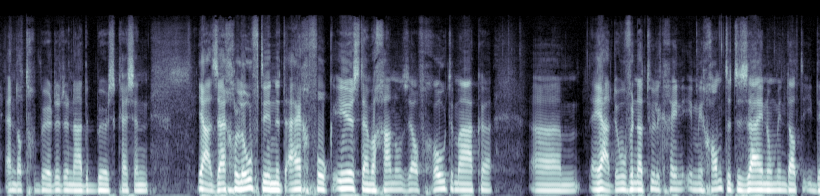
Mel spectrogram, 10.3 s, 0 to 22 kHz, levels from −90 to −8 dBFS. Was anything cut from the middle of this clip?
no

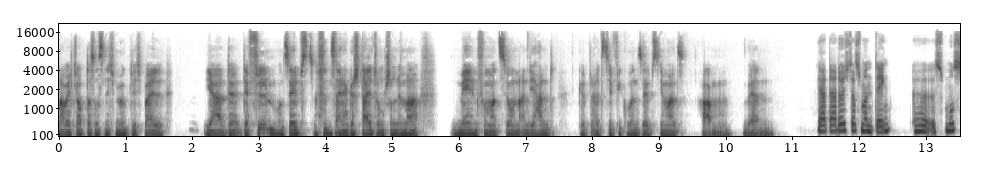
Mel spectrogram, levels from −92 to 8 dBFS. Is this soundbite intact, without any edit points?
yes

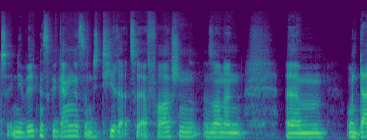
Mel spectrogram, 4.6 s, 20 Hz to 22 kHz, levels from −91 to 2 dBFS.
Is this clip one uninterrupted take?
yes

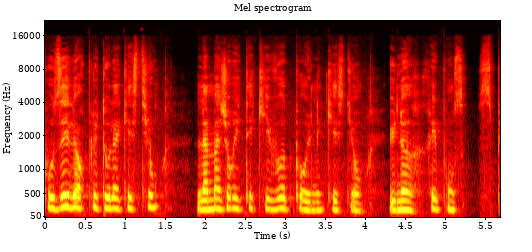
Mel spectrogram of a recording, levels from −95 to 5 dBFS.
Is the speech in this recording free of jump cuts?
yes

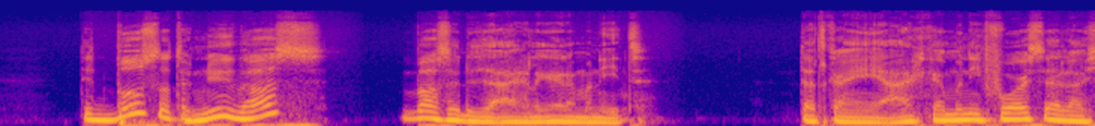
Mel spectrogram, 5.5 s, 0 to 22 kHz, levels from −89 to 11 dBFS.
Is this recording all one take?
yes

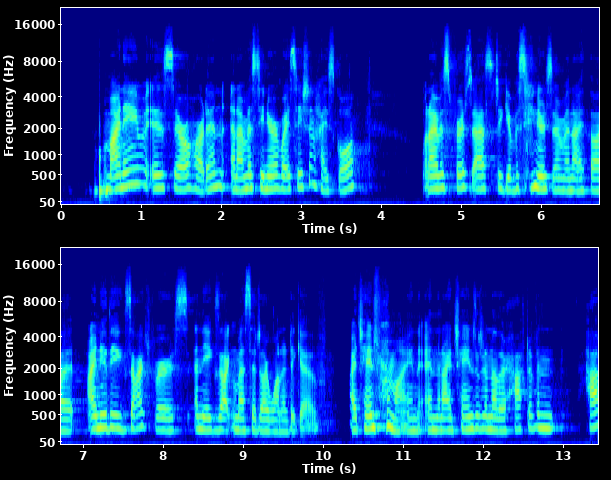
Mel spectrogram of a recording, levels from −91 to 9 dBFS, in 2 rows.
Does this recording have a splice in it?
no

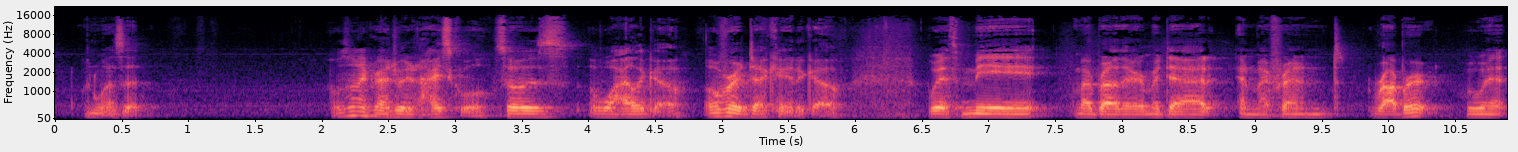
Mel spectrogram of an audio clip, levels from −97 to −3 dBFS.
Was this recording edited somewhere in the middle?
yes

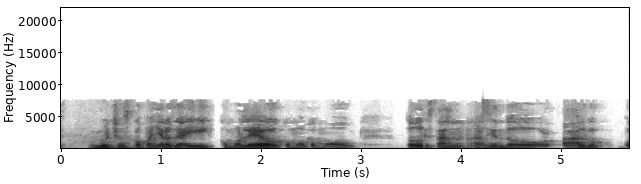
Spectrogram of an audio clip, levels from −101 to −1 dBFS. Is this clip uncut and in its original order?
no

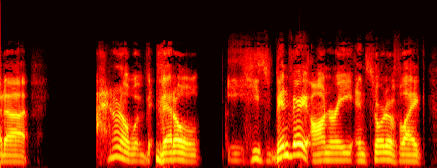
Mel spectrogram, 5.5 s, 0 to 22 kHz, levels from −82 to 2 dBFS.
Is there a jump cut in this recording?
yes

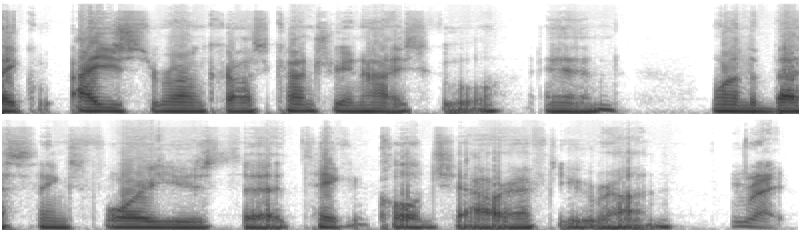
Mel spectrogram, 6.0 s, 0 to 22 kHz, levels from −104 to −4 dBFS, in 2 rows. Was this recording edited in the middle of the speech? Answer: no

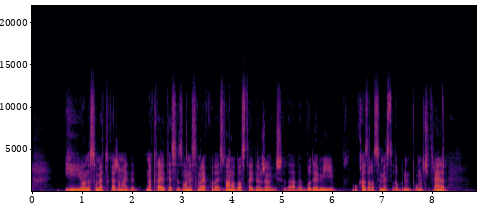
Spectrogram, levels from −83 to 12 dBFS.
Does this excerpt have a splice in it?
no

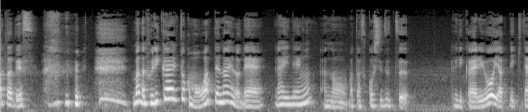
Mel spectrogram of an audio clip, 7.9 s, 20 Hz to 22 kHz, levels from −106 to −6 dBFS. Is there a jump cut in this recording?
yes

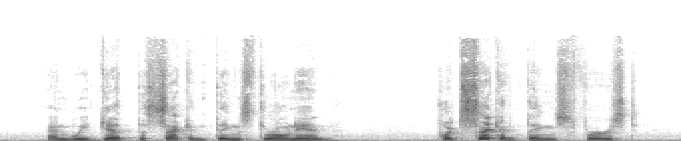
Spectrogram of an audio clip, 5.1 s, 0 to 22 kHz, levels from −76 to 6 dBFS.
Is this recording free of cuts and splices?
yes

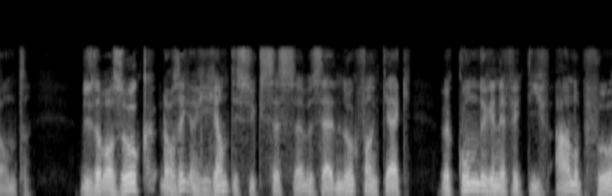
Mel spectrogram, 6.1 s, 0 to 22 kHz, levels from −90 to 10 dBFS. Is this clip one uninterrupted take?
yes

